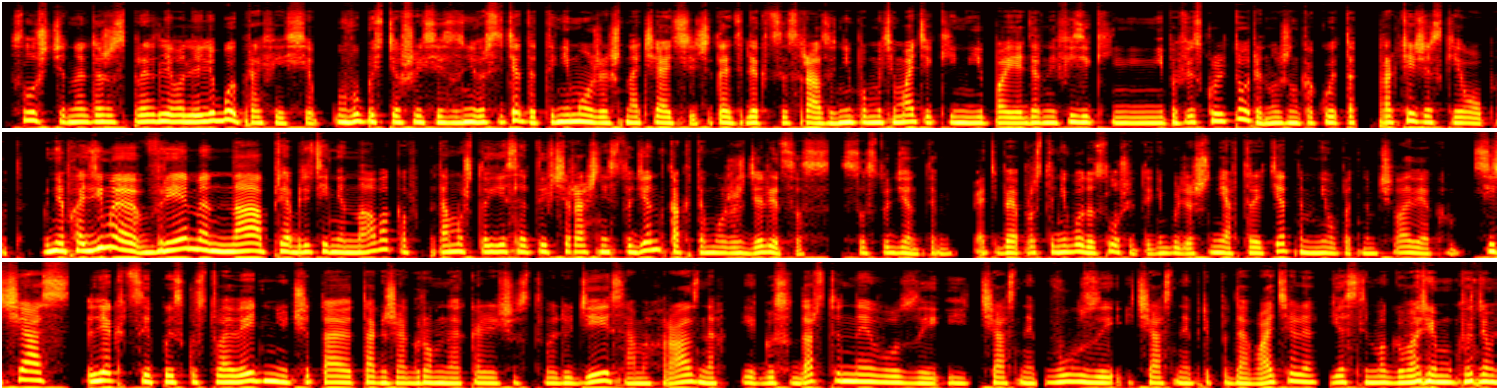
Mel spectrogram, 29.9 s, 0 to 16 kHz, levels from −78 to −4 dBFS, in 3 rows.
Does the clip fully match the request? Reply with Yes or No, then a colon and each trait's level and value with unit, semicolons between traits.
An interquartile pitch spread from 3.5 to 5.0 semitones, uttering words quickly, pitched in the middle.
No: average, 3.1 semitones; fast, 180 wpm; medium, 175 Hz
